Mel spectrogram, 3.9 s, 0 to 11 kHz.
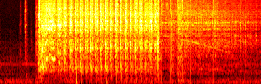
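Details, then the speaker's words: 1990 Lexus ES250 V6 that stalled while driving, fuel pump working: starter spins fast and even but no fire; main coil feed wire routed over exhaust manifold is grounded, no spark; wires to be replaced. "we got a main coil wire that feeds all the rest of the spark plugs and the distributor feeds the distributor um you can see that that's clearly grounded that's a primary uh grounded circuit right there"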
